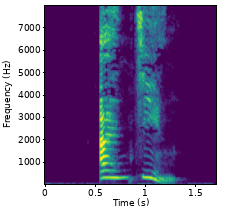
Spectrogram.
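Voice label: "an jing", Mandarin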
